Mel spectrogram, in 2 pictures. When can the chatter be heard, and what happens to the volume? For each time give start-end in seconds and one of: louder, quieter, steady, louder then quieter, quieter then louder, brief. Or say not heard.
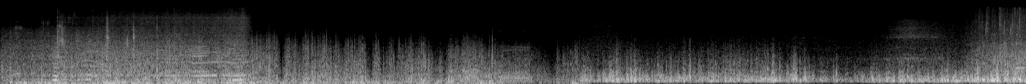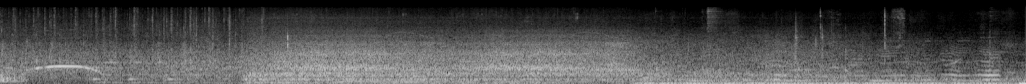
9.7-20.4 quieter.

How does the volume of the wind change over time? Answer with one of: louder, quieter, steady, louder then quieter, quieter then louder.
louder.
